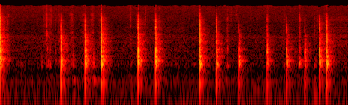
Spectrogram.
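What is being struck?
Plastic accordion keys and casing.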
